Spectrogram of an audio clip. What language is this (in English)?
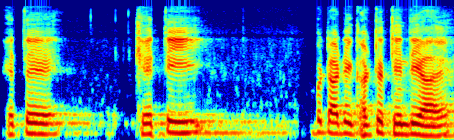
Sindhi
